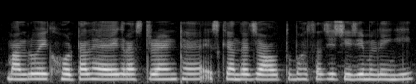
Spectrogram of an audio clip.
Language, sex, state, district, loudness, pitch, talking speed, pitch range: Hindi, female, Madhya Pradesh, Bhopal, -15 LUFS, 240 Hz, 230 wpm, 235-245 Hz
